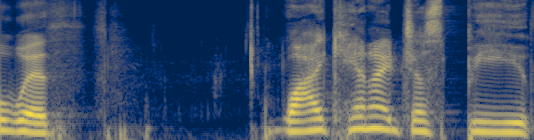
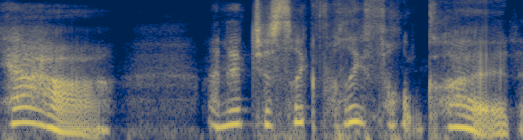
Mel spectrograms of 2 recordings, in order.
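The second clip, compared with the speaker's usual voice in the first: much softer and higher, dreamy gentle imitation; soft-spoken friend; 7 semitones higher, 6 dB quieter than usual. Parodying the cohost's serene voice, soft and high. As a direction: float the words out softly like a serene friend. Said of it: "I really wish that I talked like this".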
